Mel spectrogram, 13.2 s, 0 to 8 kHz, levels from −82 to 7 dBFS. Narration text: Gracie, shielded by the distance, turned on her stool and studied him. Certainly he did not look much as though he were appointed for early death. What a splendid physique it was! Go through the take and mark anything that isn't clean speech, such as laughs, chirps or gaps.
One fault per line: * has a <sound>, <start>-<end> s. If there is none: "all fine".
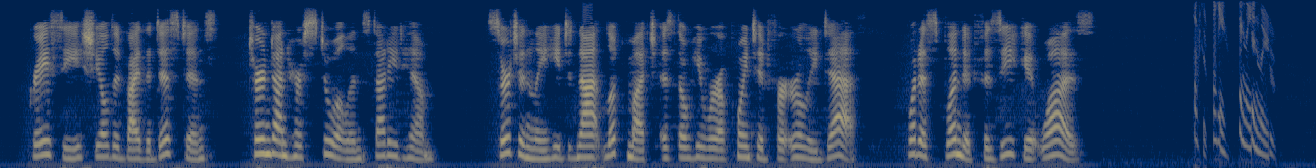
* has a chirp, 11.9-12.8 s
